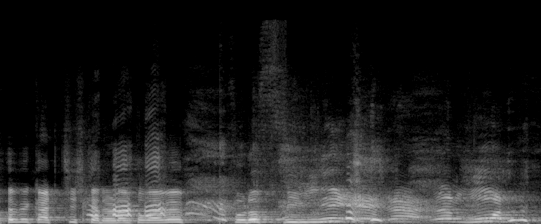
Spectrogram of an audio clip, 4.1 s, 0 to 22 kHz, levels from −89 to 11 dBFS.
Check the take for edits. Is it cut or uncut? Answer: uncut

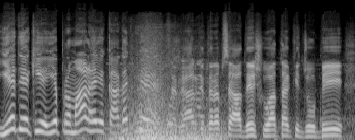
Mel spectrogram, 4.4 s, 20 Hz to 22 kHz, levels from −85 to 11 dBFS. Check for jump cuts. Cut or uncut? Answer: cut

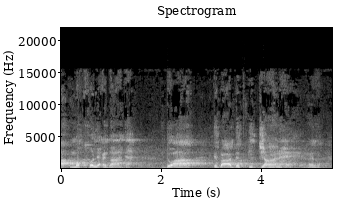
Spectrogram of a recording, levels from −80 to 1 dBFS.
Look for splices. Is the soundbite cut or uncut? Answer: uncut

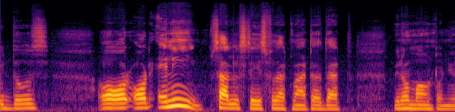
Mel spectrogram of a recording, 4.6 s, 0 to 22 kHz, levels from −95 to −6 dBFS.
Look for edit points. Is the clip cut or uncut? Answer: uncut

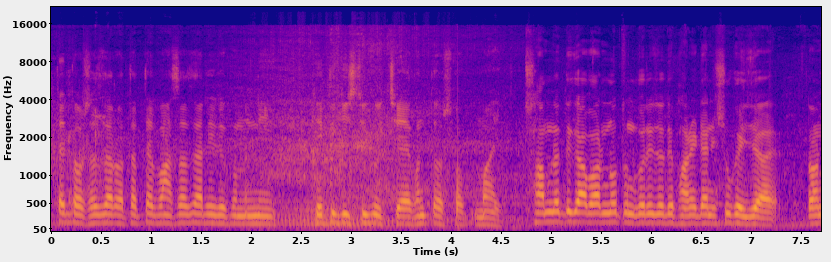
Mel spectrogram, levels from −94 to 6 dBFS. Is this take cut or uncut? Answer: uncut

